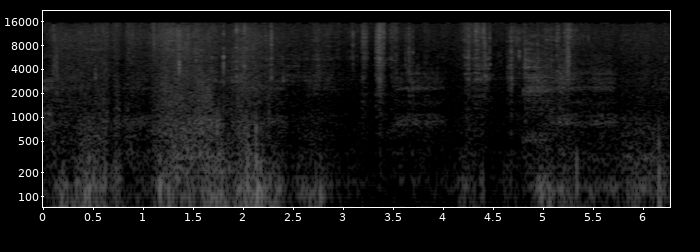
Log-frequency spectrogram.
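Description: Low thumps and rustles of handling close to the pulpit microphone, loudest in the first two seconds and again about five seconds in, with a few faint clicks between.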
